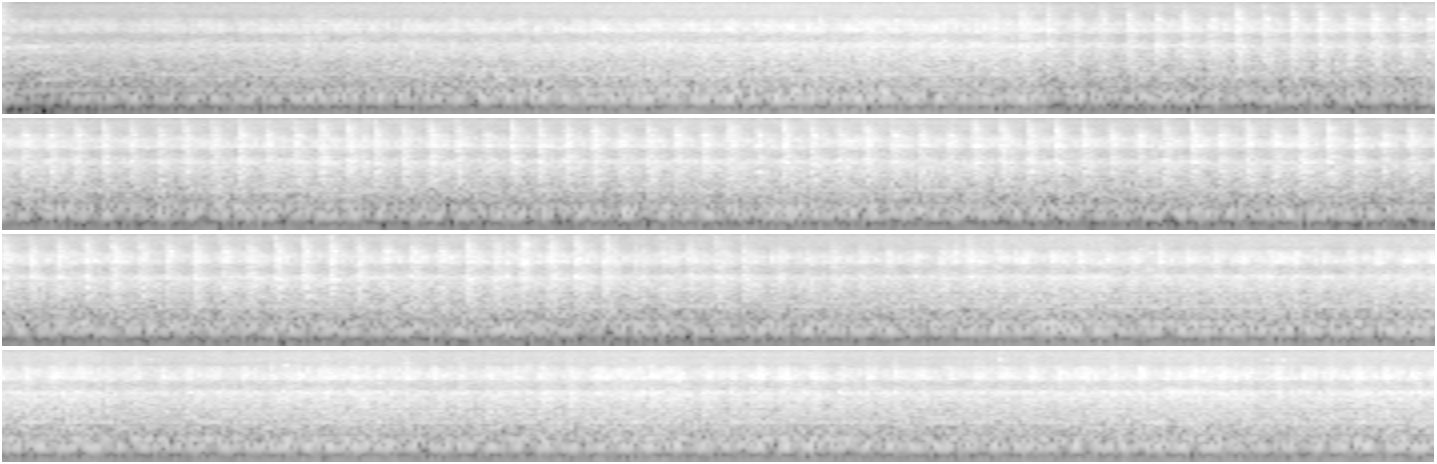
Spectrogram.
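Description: Fly cutter on a vertical milling machine taking a light finishing pass across quarter-inch steel: a steady machining noise with a rapid, even ticking as the single tool bit strikes the work on each turn of the spindle.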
